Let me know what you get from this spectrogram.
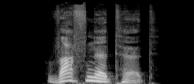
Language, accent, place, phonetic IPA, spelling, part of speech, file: German, Germany, Berlin, [ˈvafnətət], waffnetet, verb, De-waffnetet.ogg
- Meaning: inflection of waffnen: 1. second-person plural preterite 2. second-person plural subjunctive II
